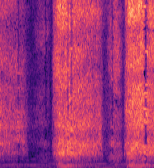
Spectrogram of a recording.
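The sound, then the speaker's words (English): A person imitates heavy panting: loud, breathy huffs alternating with softer voiced inhales in a steady rhythm, like a thirsty deer panting as it approaches water. “And when a deer is approaching water, you can hear the panting.”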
